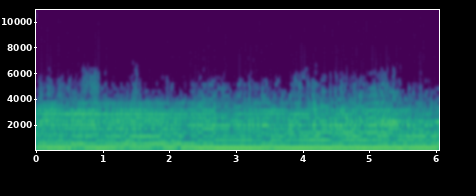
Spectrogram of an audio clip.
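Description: Carnatic concert music in raga Todi: one long note held steady and unornamented, rich in overtones.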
